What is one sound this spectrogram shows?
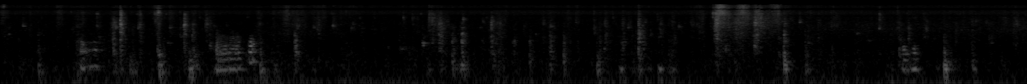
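A hen clucks and croons softly close by.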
